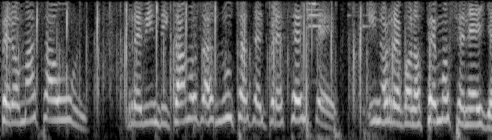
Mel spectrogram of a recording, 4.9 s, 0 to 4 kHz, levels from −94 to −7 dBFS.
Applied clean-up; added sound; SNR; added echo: neural mask model RNNoise.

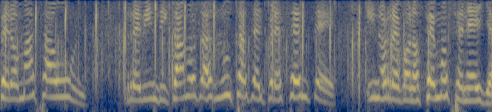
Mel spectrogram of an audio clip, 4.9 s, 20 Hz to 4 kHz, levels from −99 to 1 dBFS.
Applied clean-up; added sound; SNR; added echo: none; none; none; none.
